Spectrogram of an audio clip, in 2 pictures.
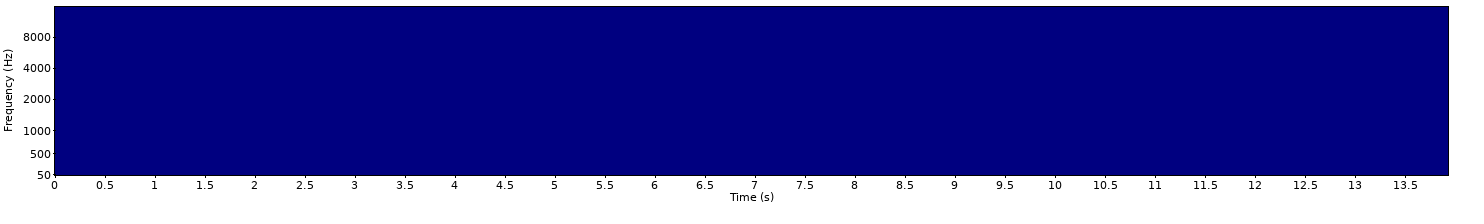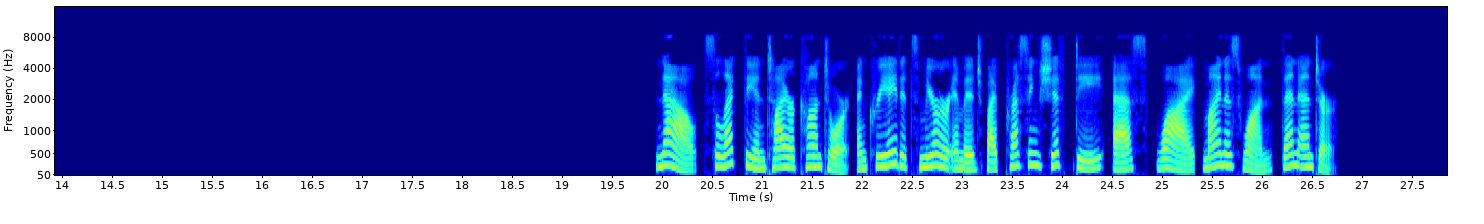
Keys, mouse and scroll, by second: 0.1 scroll up 1, 0.7 scroll up 2, 0.7 ctrl+KP_Add, 0.9 ctrl+KP_Add, 1.1 ctrl+KP_Add, 1.4 ctrl+KP_Add, 2.0-2.4 scroll down 3, 3.2 ctrl+z, 3.4 ctrl+z, 5.1 x, 6.7 click, 7.2-7.8 scroll up 7, 8.3 ctrl+KP_Add, 9.0 x, 9.6-10.0 scroll down 4, 10.0 scroll up 7, 10.3 click, 10.4 g, 10.6-10.9 scroll down 15, 10.9 shift+middle click, 11.2 scroll up 3, 11.3 click, 11.4-12.5 ctrl+KP_Add, 12.1 shift+middle click, 12.3 ctrl+KP_Add, 12.8 ctrl+z, 12.9 x, 13.1 click, 13.3 ctrl+KP_Add, 13.6 x, 13.8 scroll down 10, 14.0 shift+middle click, 14.1 scroll up 4, 14.2 click, 14.3-15.4 ctrl+KP_Add, 14.7 shift+middle click, 14.8 ctrl+KP_Add, 15.7 x, 15.8 scroll up 3, 15.9 shift+middle click, 16.1 click, 16.2 x, 16.4 shift+middle click, 16.6-16.9 scroll down 13, 17.0 shift+middle click, 17.4 click, 18.1 scroll up 3, 18.3 click, 18.5 g, 19.2 scroll down 1, 19.5-20.3 shift+middle drag, 20.3 alt+shift+click, 23.9 shift+d, 24.7 s, 25.8 middle click.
